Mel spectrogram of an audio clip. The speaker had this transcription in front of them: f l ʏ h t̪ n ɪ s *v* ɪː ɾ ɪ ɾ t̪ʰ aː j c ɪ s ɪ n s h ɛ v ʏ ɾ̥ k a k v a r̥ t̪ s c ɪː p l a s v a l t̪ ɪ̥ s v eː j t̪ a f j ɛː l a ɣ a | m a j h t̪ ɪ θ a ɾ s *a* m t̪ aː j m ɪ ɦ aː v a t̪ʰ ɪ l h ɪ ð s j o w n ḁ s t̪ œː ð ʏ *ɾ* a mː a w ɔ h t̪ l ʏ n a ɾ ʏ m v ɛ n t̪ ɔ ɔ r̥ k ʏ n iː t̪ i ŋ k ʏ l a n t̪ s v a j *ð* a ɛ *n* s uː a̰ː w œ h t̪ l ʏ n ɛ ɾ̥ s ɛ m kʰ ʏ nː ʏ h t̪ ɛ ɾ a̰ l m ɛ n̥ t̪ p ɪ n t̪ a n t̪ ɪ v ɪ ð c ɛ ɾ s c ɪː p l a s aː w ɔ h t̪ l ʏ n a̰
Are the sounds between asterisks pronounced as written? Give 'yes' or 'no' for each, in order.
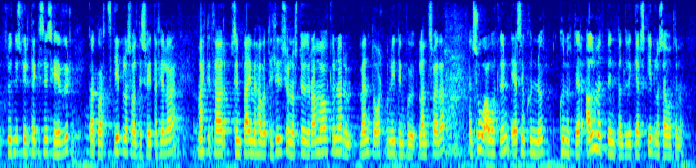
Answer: no, no, yes, yes, yes

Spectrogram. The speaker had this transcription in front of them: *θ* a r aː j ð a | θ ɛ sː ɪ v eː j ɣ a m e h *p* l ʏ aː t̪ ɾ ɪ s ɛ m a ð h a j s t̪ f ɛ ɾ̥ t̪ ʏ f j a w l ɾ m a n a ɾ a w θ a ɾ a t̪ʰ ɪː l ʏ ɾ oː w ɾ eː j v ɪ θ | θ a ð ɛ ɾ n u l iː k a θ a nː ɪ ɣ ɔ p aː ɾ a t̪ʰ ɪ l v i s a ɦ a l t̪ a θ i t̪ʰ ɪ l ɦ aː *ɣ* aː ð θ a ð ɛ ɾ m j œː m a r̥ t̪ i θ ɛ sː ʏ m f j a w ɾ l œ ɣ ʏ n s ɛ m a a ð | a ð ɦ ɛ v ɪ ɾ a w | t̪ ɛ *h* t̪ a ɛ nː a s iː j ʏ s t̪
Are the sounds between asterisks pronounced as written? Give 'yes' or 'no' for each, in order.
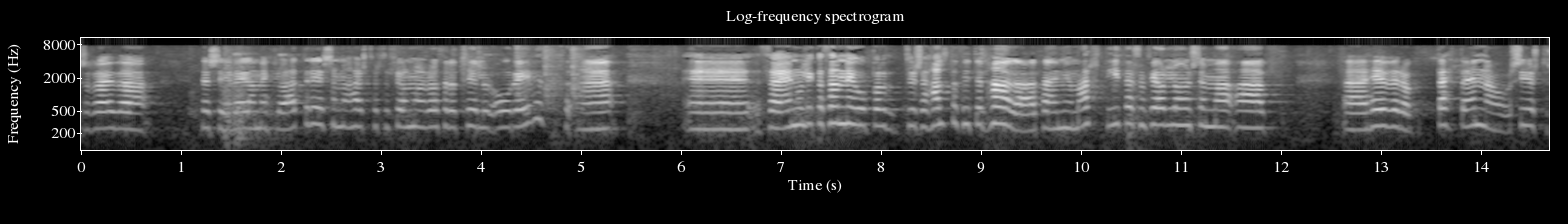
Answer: no, no, yes, yes

